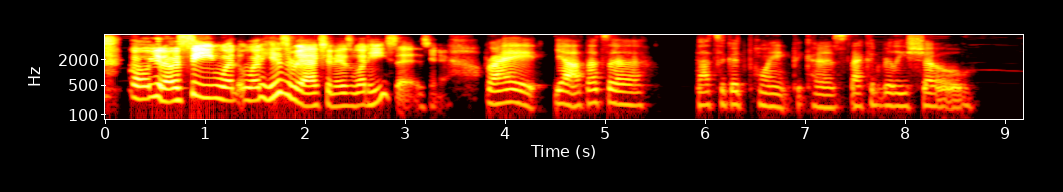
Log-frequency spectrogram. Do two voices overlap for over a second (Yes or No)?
No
